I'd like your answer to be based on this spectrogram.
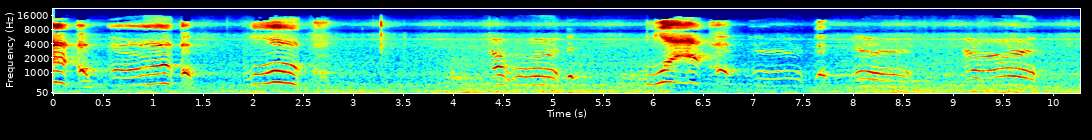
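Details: Newborn baby during cleaning right after birth: repeated short, high-pitched cries with rising and falling pitch over room noise; a vigorous newborn cry.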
